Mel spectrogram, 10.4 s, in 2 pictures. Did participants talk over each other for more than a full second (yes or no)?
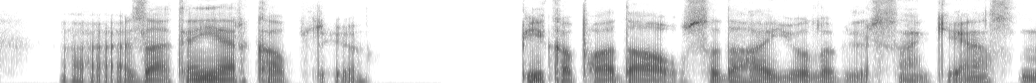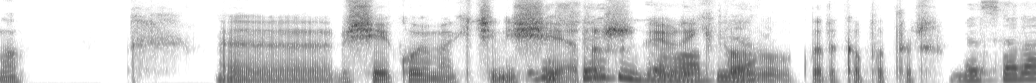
yes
